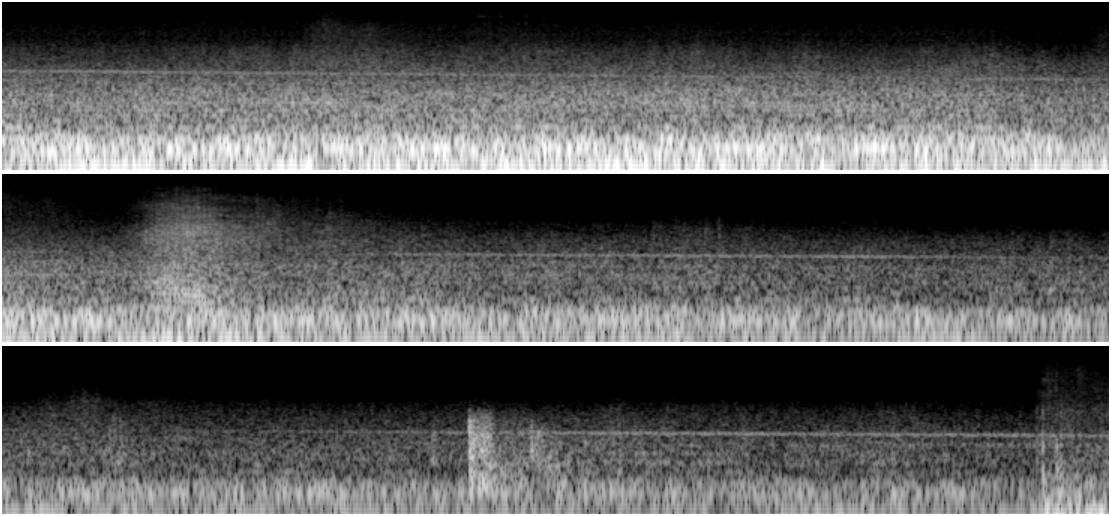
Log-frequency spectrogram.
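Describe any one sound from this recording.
A propeller plane engine drones steadily and slowly grows quieter.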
